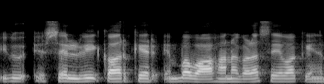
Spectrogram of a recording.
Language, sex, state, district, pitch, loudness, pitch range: Kannada, male, Karnataka, Bangalore, 135 Hz, -17 LUFS, 135-145 Hz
